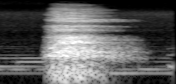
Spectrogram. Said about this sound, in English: taking a deep breath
